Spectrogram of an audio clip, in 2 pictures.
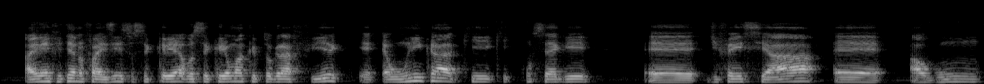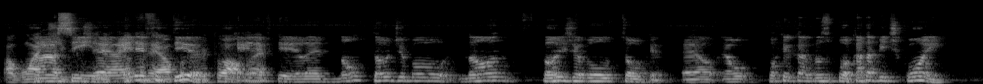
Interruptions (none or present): present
